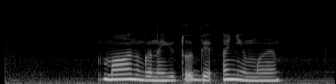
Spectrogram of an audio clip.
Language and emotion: Russian, sad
